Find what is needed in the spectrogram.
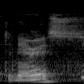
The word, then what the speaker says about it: Daenerys: Daenerys? How are you saying this? – Daenerys? – Yeah. – Am I saying it wrong? – Holy shit. No, Kate, you're fine.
